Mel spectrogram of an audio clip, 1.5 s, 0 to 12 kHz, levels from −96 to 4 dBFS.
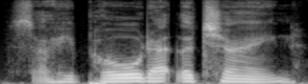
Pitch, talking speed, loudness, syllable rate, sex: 115 Hz, 235 wpm, -15 LUFS, 4.8 syllables/s, male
